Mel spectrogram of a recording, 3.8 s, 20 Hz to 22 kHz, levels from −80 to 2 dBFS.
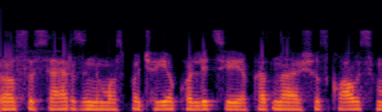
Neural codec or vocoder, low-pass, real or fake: none; 7.2 kHz; real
